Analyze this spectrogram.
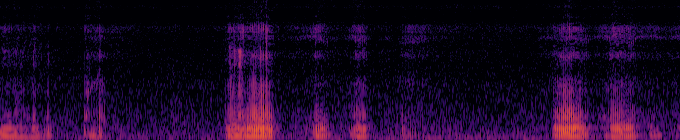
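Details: Sleeping puppy snoring: short, rough, low snorts in irregular bursts, the loudest near the middle and end, with softer snuffles in between against a quiet indoor background.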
